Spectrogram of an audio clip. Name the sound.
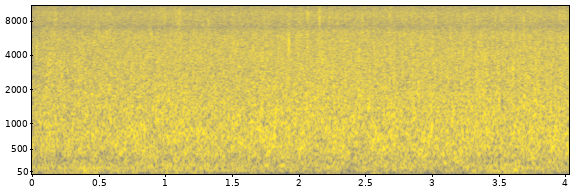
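rushing creek water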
